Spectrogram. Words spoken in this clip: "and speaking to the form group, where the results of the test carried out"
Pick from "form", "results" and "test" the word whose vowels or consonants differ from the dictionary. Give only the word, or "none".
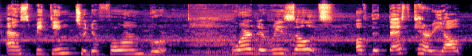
none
